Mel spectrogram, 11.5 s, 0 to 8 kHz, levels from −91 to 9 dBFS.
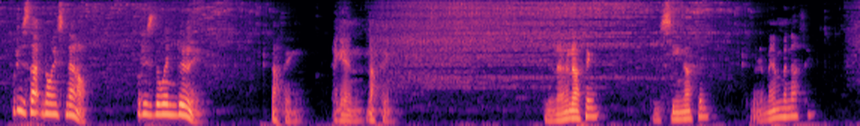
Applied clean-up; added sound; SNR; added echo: classical method log-MMSE.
